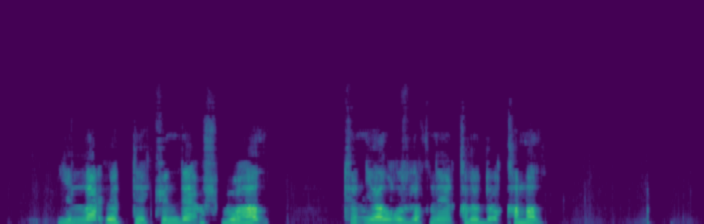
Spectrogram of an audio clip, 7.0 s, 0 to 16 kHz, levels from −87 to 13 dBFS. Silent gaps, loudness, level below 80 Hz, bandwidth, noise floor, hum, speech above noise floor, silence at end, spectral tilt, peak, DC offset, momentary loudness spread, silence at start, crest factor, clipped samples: none; -24 LUFS; -78 dBFS; 7.6 kHz; -76 dBFS; none; 53 dB; 1.65 s; -7 dB/octave; -4 dBFS; under 0.1%; 14 LU; 0.6 s; 22 dB; under 0.1%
